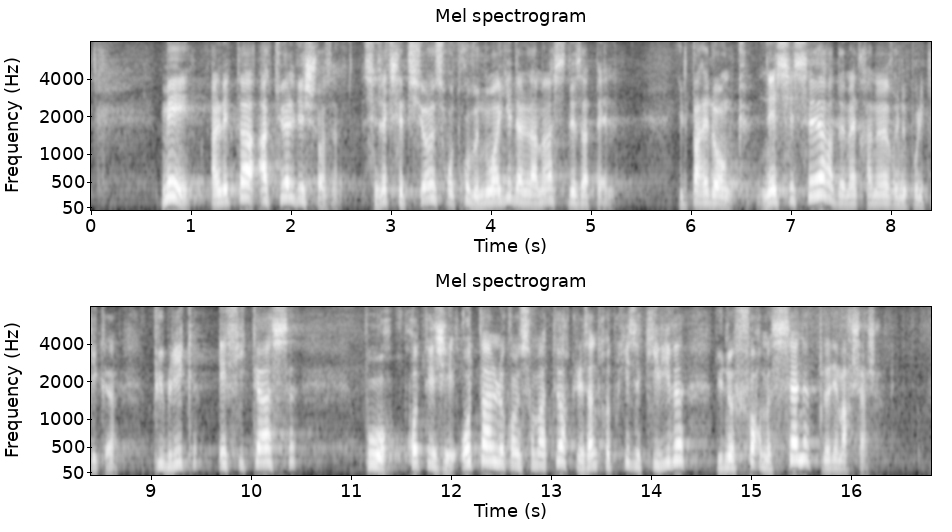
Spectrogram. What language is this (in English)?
French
